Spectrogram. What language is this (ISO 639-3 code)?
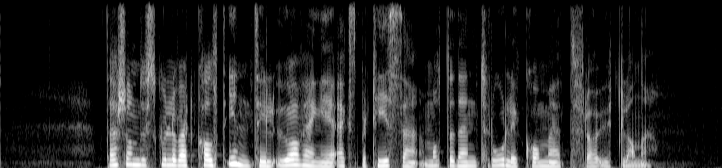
nor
